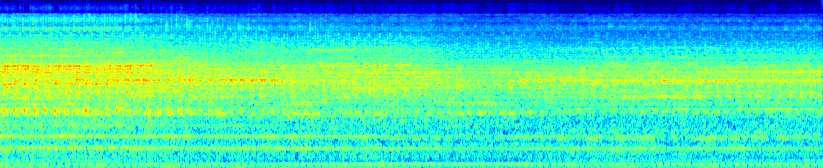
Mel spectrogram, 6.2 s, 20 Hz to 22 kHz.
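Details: Mazda 3 1.6 engine on cold start: cold idle with a fast, fairly even tapping about three per second over the engine note, a knock when cold.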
